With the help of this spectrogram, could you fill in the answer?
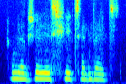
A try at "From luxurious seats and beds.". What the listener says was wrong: You said sheets. Let's try again. Seats and beds.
